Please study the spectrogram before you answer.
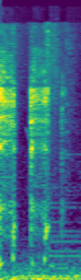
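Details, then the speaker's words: Single short cough in two quick bursts from a streamer who has been blowing her nose yet says she has felt pretty good so far; cough. "I don't know why I start out of coughing considering I have felt pretty good so far."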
